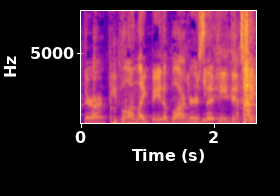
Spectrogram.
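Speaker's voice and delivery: loud, amused talk through laughter; laughing. Real, not acted. Game master joking with the laughing players, loud and laughing. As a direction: say it loudly while cracking up. Table cracking up at a joke.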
